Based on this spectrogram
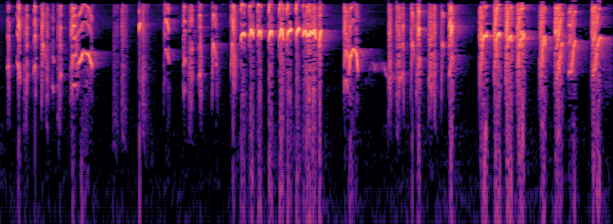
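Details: Bali myna chorus used as a lure to get birds singing, early-stage 'ijoan trotol' style: busy high chirps and clicks with two rapid trilled whistle runs, many voices overlapping.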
